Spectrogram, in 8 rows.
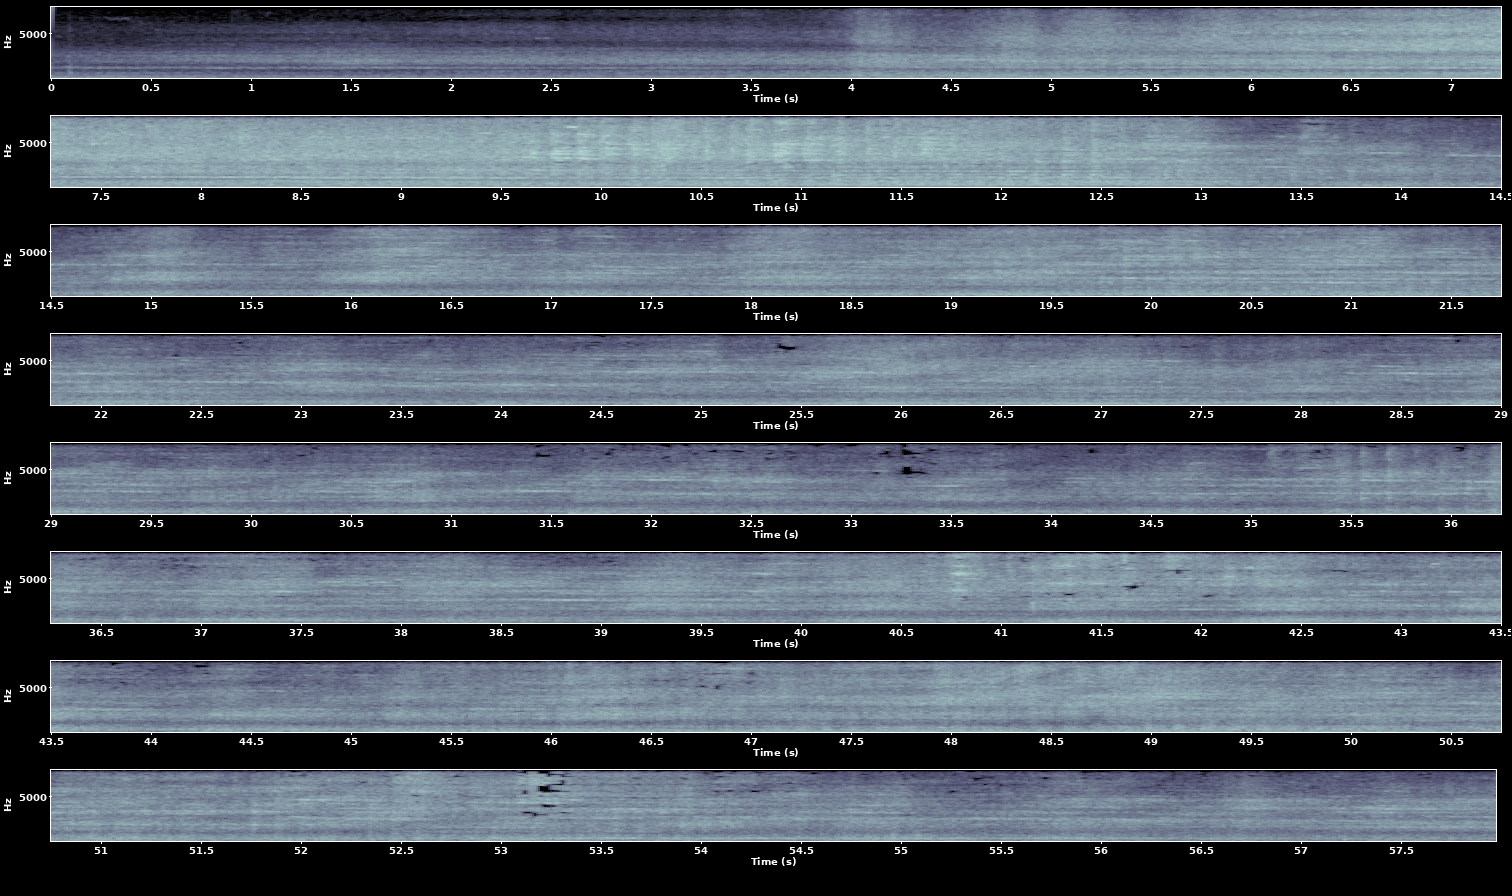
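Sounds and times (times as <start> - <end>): diesel locomotives droning: 0.0 - 57.9
freight cars rumbling: 42.5 - 56.1.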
